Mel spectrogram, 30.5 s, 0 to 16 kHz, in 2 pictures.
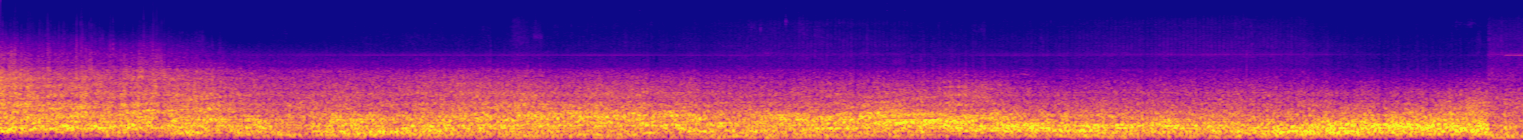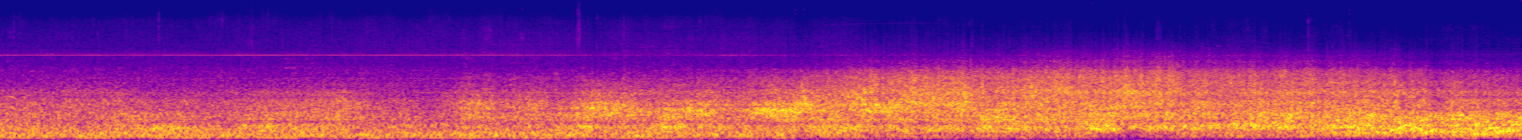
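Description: Jet noise from a formation of MiG-29 Fulcrum fighters, each powered by two Klimov RD-33 turbofans, flying a display overhead: a continuous rushing rumble with a sweeping pass in the first couple of seconds. It drops somewhat about halfway through and builds again near the end.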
